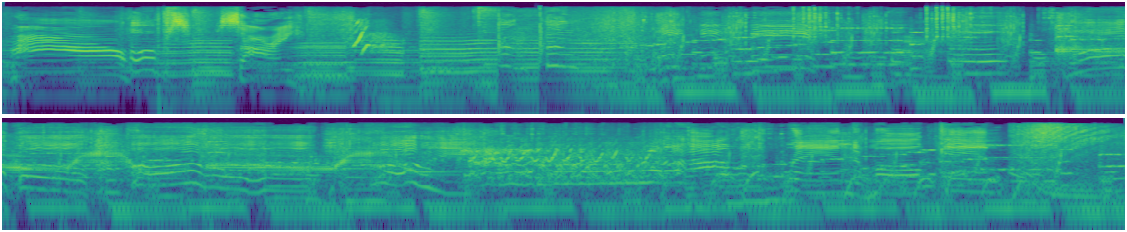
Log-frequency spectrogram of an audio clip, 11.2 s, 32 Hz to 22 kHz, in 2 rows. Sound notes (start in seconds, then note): 4.7 giggling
